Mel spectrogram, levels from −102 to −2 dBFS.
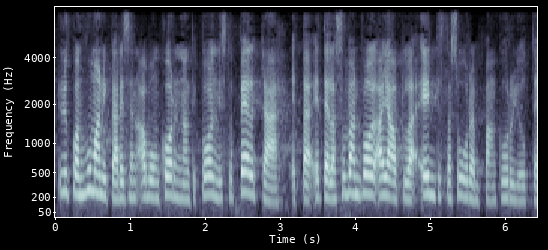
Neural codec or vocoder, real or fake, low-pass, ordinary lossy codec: codec, 24 kHz, 0.9 kbps, WavTokenizer, medium speech release version 1; fake; 7.2 kHz; MP3, 64 kbps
